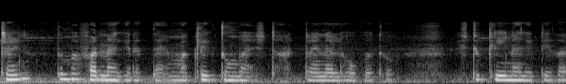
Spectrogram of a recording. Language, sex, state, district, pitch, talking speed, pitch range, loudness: Kannada, female, Karnataka, Bellary, 190 Hz, 150 wpm, 175-205 Hz, -19 LUFS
